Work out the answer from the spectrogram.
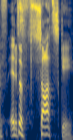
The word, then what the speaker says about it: tchotchke: It's a Sotsky. it's a weird one. Yeah. Sotsky. Sotsky. Yeah, we've been pronouncing it wrong this whole time.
